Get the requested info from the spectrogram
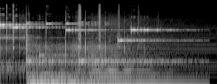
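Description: Electronic music sting of a TV news transition graphic: high pinging tones and sharp ticks over a deep bass note that comes in about half a second in and fades out near the end.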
